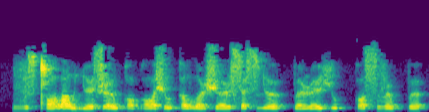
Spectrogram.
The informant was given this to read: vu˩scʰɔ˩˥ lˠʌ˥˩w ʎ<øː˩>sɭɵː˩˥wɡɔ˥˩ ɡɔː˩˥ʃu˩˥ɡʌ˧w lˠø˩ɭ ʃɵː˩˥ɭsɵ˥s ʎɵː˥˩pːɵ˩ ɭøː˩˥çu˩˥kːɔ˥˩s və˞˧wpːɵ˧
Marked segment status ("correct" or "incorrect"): incorrect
